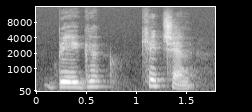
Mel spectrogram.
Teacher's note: g and k have the same point of articulation it happens back here let's try that your tongue is doing exactly the same thing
